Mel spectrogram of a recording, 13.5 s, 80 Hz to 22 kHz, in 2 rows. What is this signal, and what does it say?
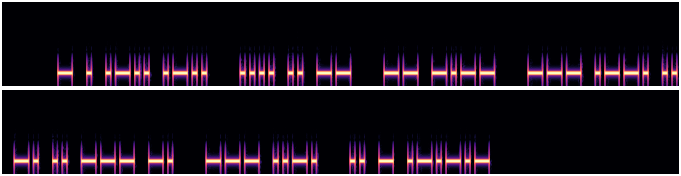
Morse code, heard as a keyed tone, about 25 wpm, 700 Hz. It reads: TELL HIM MY OPINION OF IT.
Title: Sentences from Top 1200 Words 25wpm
